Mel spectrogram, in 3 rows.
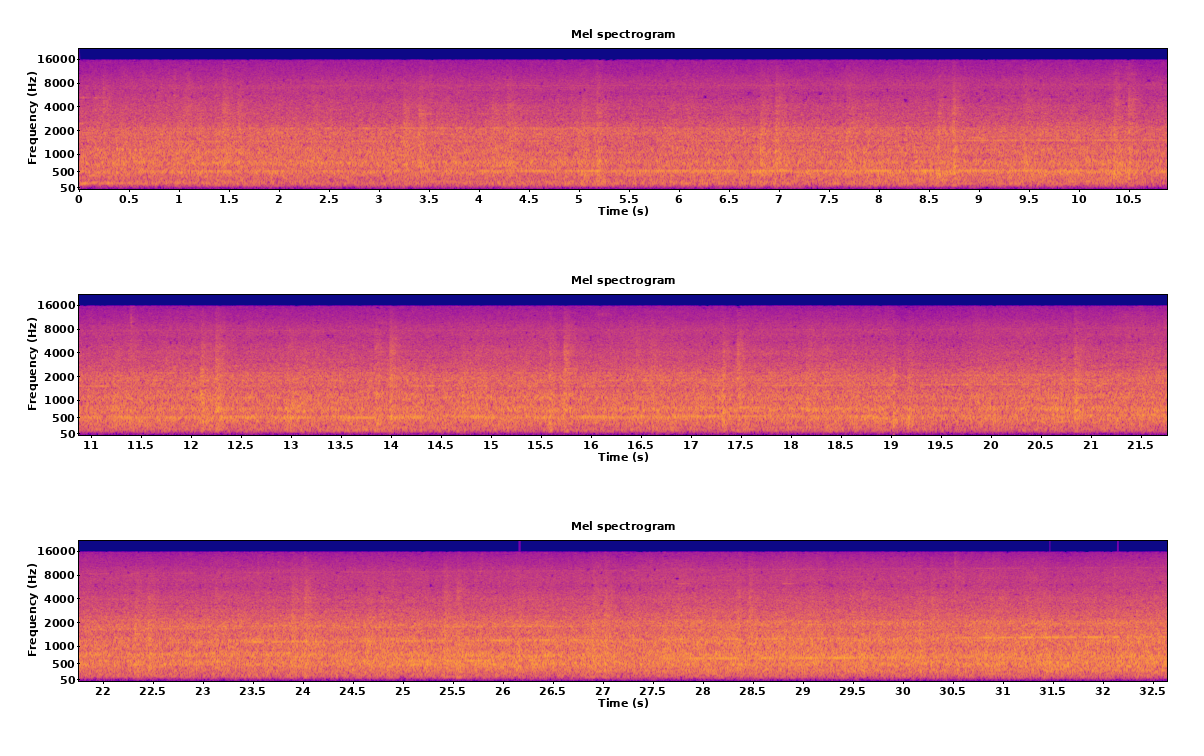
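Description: Kobe Electric Railway 1100-series electric train heard from inside the cab while running: a steady rumble of wheels on rail with faint rail-joint clicks. A traction-motor and gear whine holds one pitch, then rises slowly in the second half as the train picks up speed.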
